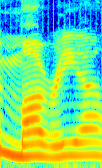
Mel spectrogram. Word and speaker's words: Maria: Yeah, but it's just call me Maria. Like, just add that extra syllable, like whatever.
